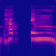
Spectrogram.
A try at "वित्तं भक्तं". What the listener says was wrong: the last name, Vittam Bhaktam, not Bhaktim. Bhaktam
